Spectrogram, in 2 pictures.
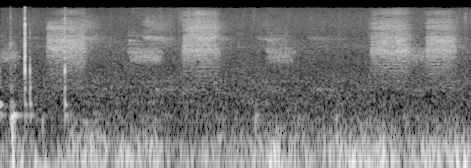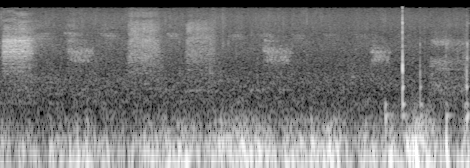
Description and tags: Szpacza matka przegania intruza
This is angry starling.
